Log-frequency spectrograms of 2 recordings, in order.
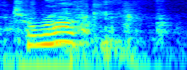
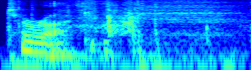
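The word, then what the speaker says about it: Tarocchi: So now we know that tarot came from an Italian card game, Taraki. This one, and that is the correct way to say it, Taraki.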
